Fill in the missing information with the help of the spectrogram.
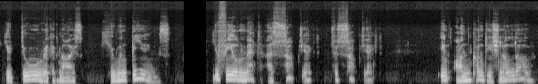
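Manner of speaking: ordinary delivery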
